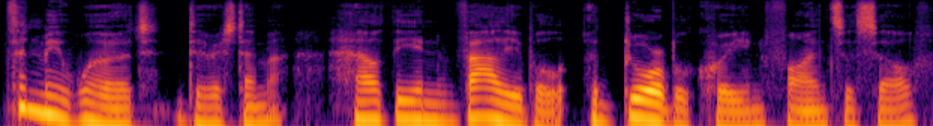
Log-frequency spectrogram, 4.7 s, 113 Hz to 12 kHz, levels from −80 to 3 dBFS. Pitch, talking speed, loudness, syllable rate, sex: 125 Hz, 155 wpm, -19 LUFS, 5.4 syllables/s, male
